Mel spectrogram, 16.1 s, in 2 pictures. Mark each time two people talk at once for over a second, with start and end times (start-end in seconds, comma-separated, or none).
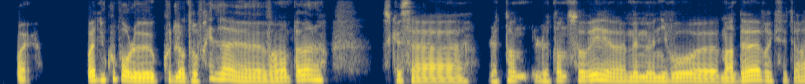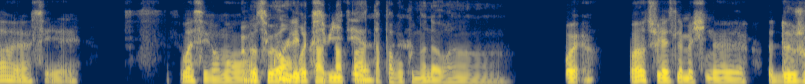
10.5-11.8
